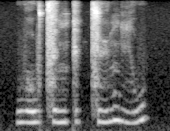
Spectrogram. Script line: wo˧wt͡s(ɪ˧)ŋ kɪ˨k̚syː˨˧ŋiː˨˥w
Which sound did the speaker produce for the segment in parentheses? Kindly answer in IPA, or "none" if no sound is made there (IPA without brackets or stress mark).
ɪ˧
